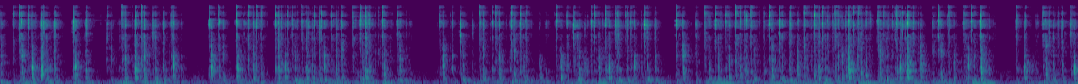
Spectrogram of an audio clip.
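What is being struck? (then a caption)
Plastic computer keyboard keys. Very long red acrylic nails and fingertips type quickly and continuously on the hollow plastic keys of a full-size white and silver computer keyboard with a numeric keypad, lying on a map. Bright, dry clicks and clacks run in rapid bursts with brief pauses between them, each tap dying out almost instantly.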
